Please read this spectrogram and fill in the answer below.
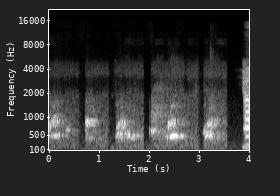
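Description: A run of short, muffled bark-like calls, about six in four seconds, each cut off abruptly as if by a video call's noise gate.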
